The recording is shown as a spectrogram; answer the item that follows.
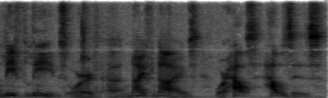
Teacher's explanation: the regular uh plural morphine being added to the stem but you also get a consonant mutation in the final consonant of the stem so that F becomes V or S becomes Z it's a voicing that's taking place there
